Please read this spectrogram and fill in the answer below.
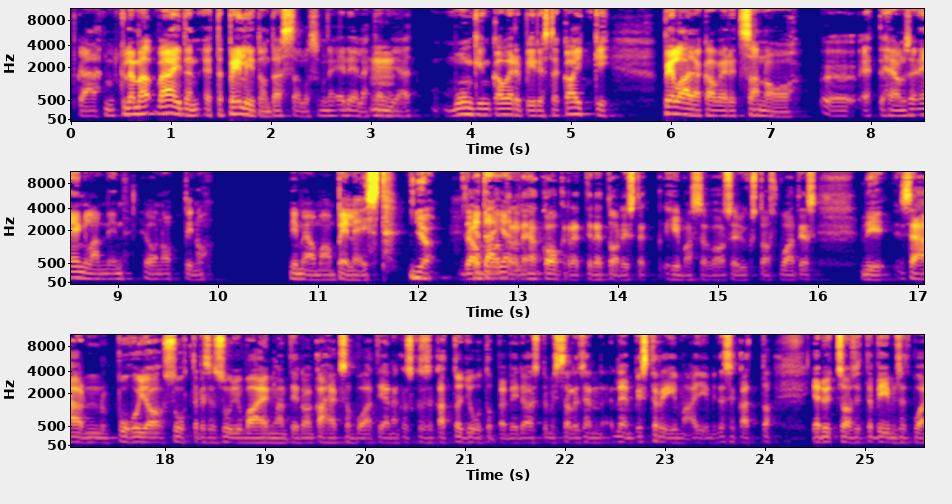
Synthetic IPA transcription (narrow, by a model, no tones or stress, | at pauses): kæːnæt̪ymut̪kylːˑæmæʋæit̪ænet̪ːæpelit̪ont̪æsːæolːussemːoneedelːˑækæʋiæet̪muŋkiŋkɑʋeripiːrist̪ækɑikːi | pelɑjɑkɑʋerit̪sɑnoː | øːet̪ːæheonseneŋlɑnːinheonopːinu | nimeomɑːmpeleist̪æ̥jɑɑmt̪ːjɑelːɑnihɑŋkoŋkreːt̪ːinet̪olist̪ehimɑsːɑkoonseykst̪oˑist̪ʋuɑt̪iɑsnisehænpuhujosuht̪eːlːesesujuʋɑːeŋlɑnt̪iːnoˑiŋkɑheksɑʋʋuɑt̪iɑnɑkoskɑsekɑt̪ːojuːt̪uːpeʋʋideoˑist̪ɑmisːæolisenlempist̪riːmɑ̰jimit̪æsekɑt̪ːo | jɑnyt̪seonsit̪ːeʋʋiːmːiset̪ʋuɑ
